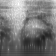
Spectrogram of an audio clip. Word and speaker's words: Ryobi: But a Ryobi. I know it's pronounced Ryobi.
